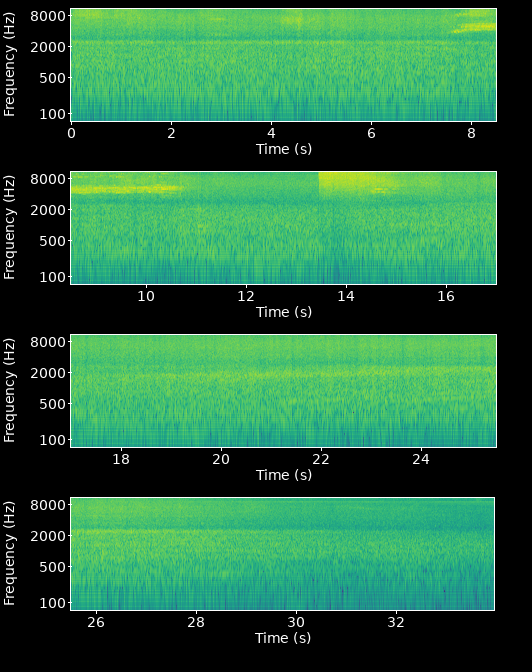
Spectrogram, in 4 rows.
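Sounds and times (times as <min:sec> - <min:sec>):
train wheels rumbling on rail: 0:00.0 - 0:33.9.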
